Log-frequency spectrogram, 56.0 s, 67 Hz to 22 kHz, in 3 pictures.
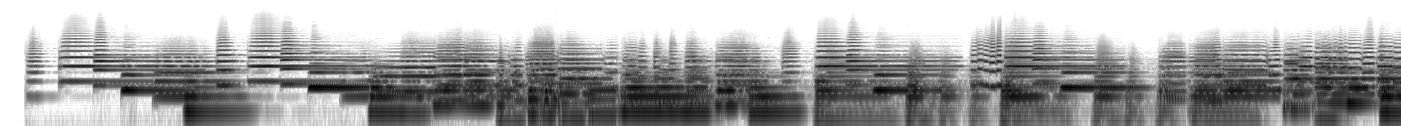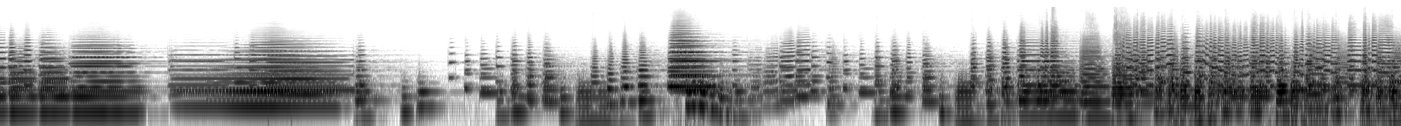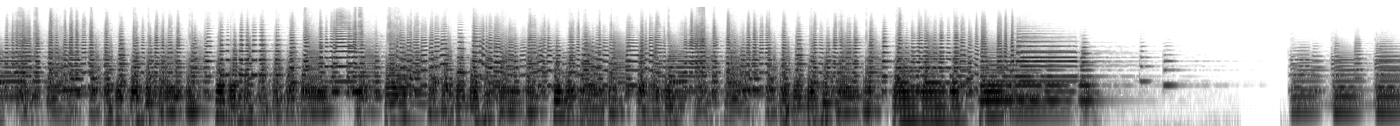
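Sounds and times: tuba bass line: 0.4 - 53.0, 54.6 - 56.0
trumpets playing tune: 0.4 - 53.6, 54.6 - 56.0
brass quintet playing: 0.4 - 53.7, 54.6 - 56.0.

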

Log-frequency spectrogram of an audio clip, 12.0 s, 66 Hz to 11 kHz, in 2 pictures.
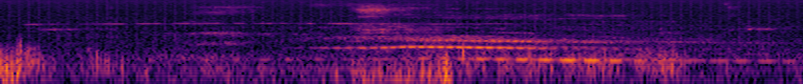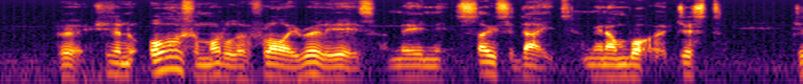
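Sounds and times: model plane motors whining: 0.0 - 8.7.

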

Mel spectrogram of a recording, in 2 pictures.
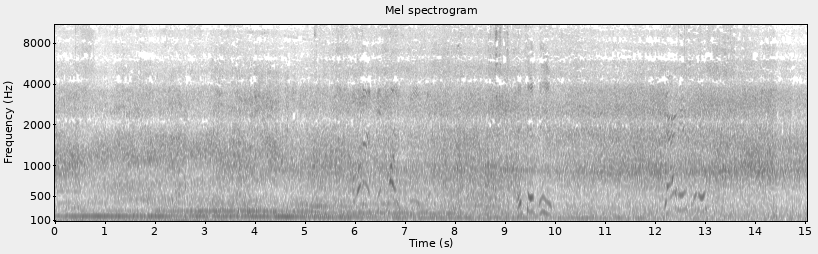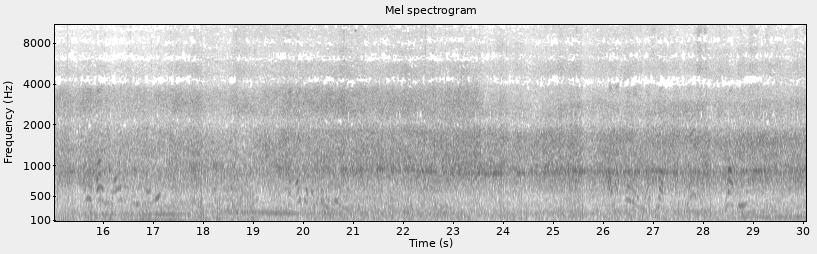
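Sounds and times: road traffic hum: 0.0 - 30.0.

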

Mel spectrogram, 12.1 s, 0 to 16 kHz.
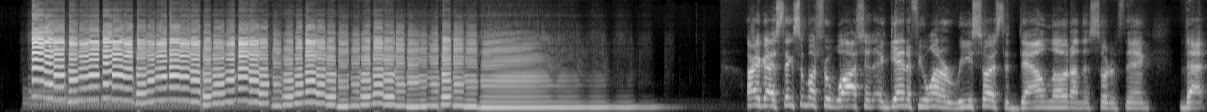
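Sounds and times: sustained backing chord: 0.2 - 7.1
tenor saxophone playing: 0.2 - 7.1.

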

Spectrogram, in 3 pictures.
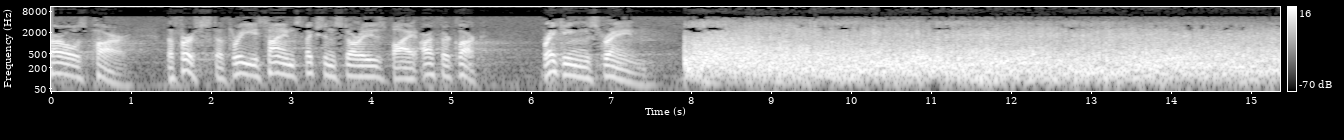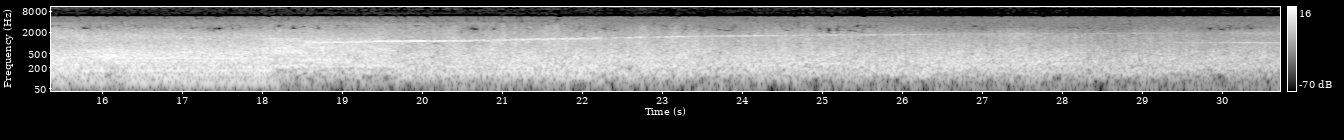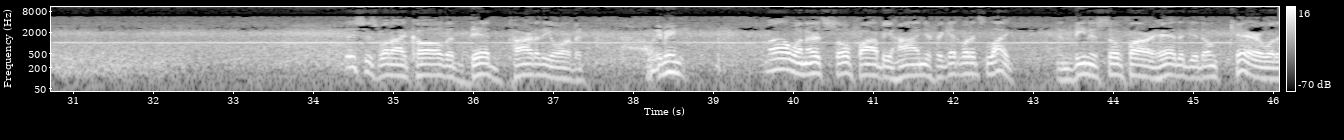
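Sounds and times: spaceship drive rushing noise: 7.9 - 46.0
rising electronic tone: 14.4 - 46.0.

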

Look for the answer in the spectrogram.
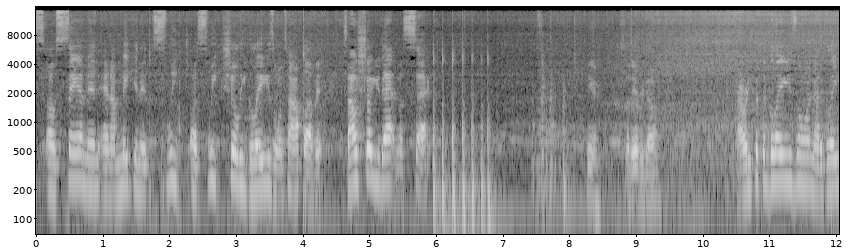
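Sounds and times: cookware knocking on frying pan: 5.9 - 7.0.

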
